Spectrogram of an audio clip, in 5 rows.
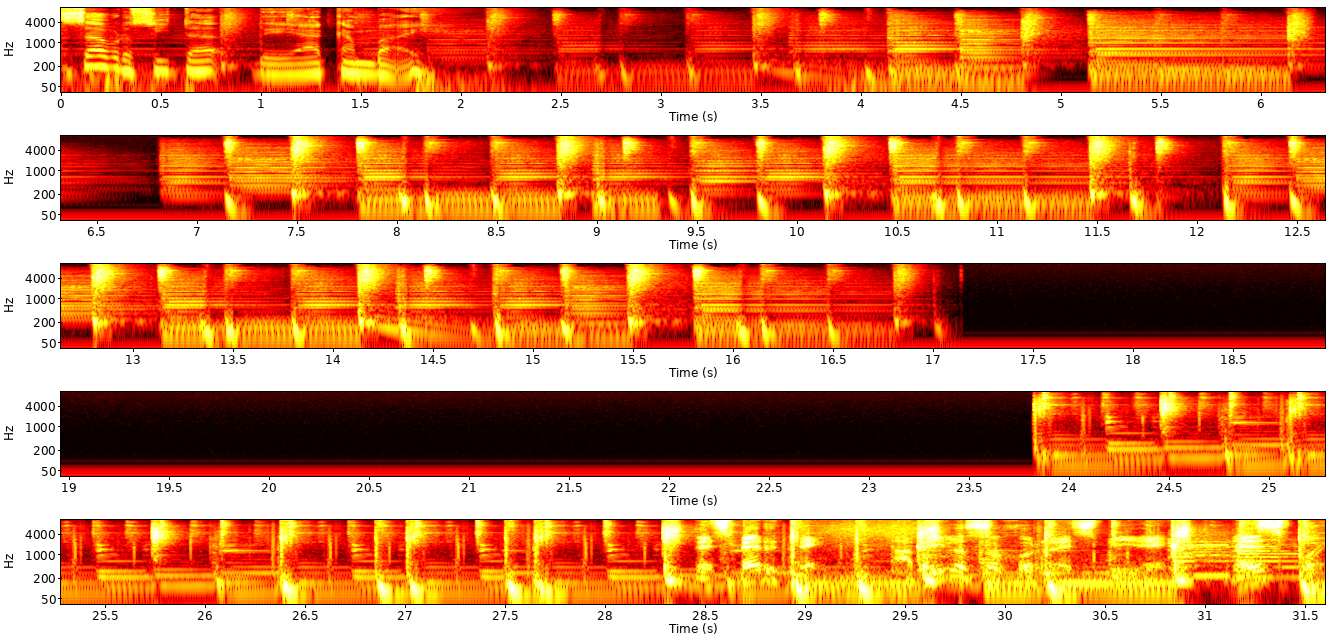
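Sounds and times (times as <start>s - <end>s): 
speech: 0.0s - 2.1s, 28.7s - 31.5s
rhythmic instrumental song intro with punchy beats: 0.0s - 17.1s, 23.8s - 31.5s.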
